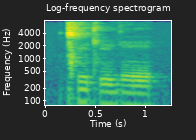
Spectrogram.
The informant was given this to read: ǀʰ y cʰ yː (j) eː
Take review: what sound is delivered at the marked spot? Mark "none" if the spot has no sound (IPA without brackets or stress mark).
j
